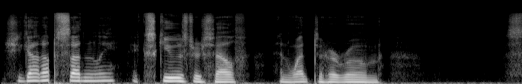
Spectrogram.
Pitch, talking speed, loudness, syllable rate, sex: 135 Hz, 125 wpm, -17 LUFS, 4.7 syllables/s, male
